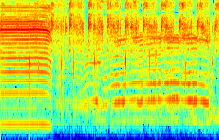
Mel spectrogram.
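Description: Spectators celebrating a goal: a steady, held horn blast that stops about half a second in, with scattered hand claps, then shouting voices.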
